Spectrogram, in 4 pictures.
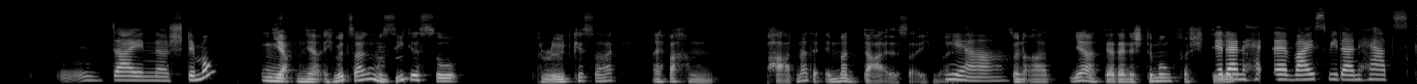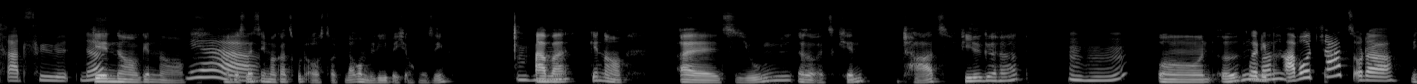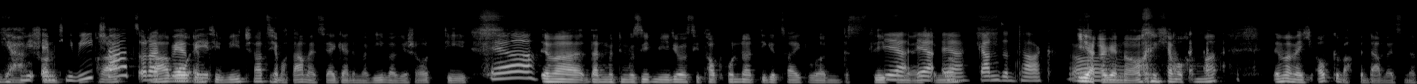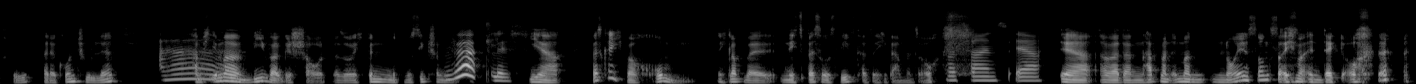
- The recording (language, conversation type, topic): German, podcast, Wie hat sich dein Musikgeschmack über die Jahre verändert?
- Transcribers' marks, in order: unintelligible speech; chuckle; giggle; surprised: "Ah"; surprised: "Wirklich?"; laughing while speaking: "sage ich"; laughing while speaking: "auch"; chuckle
